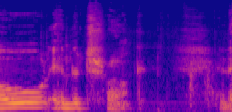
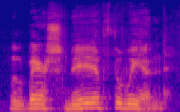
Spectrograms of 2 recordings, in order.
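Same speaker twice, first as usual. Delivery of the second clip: ordinary delivery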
